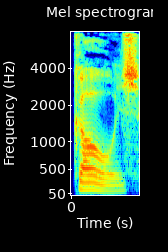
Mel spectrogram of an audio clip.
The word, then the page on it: goes: American English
